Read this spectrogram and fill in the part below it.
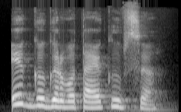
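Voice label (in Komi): "эг гӧгӧрво тайӧ кывсӧ", Komi, female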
